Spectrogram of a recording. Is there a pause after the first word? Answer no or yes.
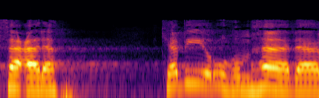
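yes. There is a pause after the first word. The speaker means he did it himself, then names the biggest idol. "قرأ هكذا بل فعله كبيرهم هذا"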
